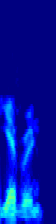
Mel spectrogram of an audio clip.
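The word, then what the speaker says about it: Yeavering: In fact, thinking about from Yeverin, I don't know, is it pronounced Yeverin, the place now? – I pronounce it Yeverin.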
